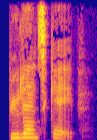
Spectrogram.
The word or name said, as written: bylandskab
